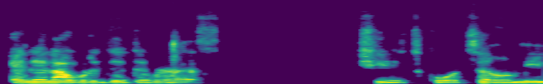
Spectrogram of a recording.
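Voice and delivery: normal talking voice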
